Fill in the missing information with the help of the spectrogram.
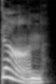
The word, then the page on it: darn: British English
